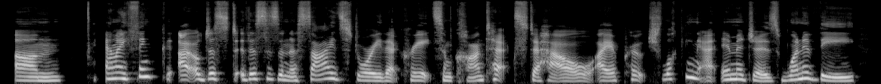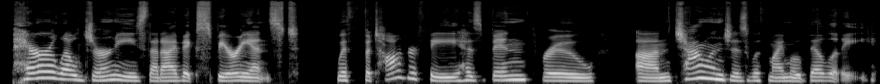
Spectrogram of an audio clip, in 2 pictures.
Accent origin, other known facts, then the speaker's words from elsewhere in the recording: New Jersey, United States; now in Washington, D.C., United States; I grew up in New Jersey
